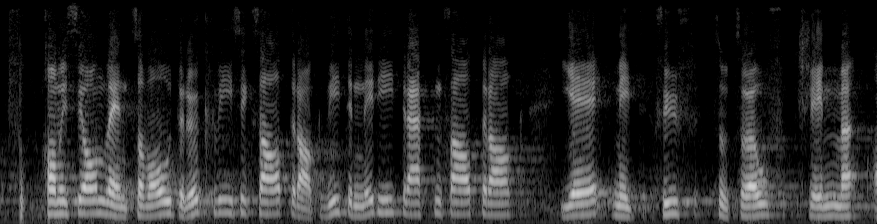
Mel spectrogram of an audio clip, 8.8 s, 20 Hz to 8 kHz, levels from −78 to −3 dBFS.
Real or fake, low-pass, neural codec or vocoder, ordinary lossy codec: real; 7.2 kHz; none; Opus, 24 kbps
